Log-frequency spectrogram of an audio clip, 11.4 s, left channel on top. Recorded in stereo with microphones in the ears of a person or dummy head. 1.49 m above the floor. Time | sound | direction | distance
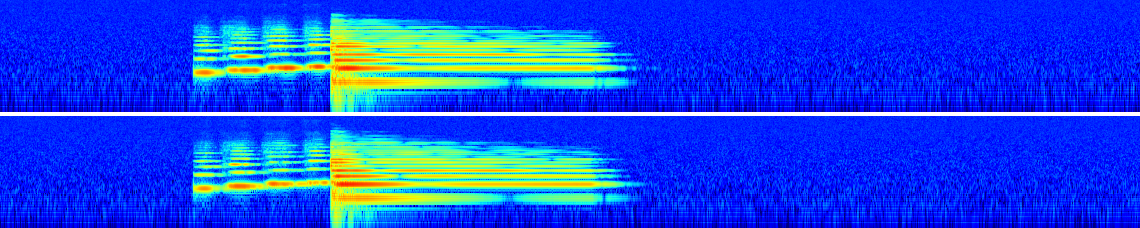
1.9 | a flute | 20° right (ahead or behind) | 1.8 m
3.3 | a piano | 15° right (ahead or behind) | 2 m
